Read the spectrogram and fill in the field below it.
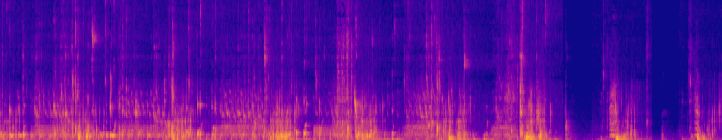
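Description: Liquid gurgles and bubbles in a glass.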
